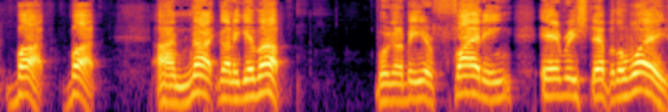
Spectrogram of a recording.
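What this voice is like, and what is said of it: Strained, not fully recovered voice. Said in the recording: “my voice is still not quite recovered ... I'm not sure if my voice can cover it”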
